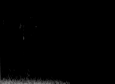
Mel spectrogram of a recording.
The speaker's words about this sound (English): Look at this water bottle. Now I'm going to drink from it because water is great.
